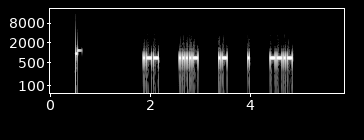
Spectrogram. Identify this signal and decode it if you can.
Morse code, heard as a keyed tone, about 36 wpm, spaced as for 16 wpm, 700 Hz. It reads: W4AEQ
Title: USA Call Signs - 5 Characters - 4x Character Spacing - 35wpm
